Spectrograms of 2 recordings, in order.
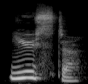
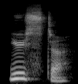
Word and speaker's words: used to: to my ex-boyfriend's stupid jokes let's practice our pronunciation repeat after me eusta yuster I used to walk to school I used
